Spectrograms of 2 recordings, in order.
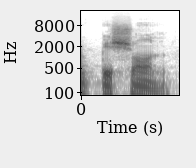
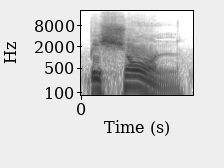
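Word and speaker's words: פִּישׁוֹן: नाम है पि शोन और यह छोटा पी नहीं लिखिए हिंदी बोलने वाले लघु और दीर्घ का अर्थ समझते हैं तो पि शोन नहीं यह है पी शोन आप बाइबल में देख सकते हैं बड़ी ई की मात्रा लगी होगी इसमें पी शोन चलिए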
